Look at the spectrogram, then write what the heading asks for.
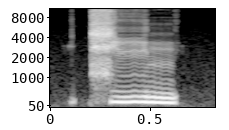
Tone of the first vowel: falling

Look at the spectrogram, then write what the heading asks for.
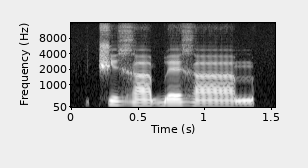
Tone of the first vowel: high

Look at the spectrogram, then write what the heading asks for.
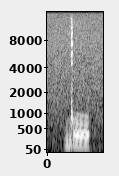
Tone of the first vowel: low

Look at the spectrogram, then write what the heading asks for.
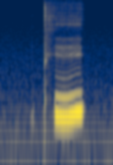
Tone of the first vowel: rising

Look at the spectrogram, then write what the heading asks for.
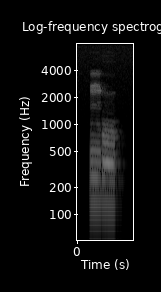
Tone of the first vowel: high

